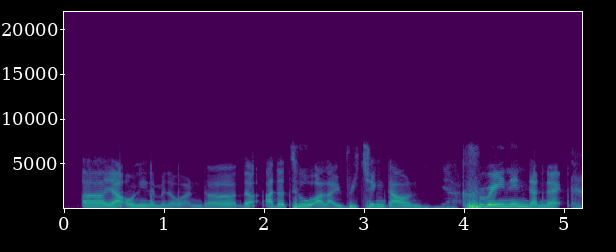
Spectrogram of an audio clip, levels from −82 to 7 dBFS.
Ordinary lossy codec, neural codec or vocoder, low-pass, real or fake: Opus, 16 kbps; none; 7.2 kHz; real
